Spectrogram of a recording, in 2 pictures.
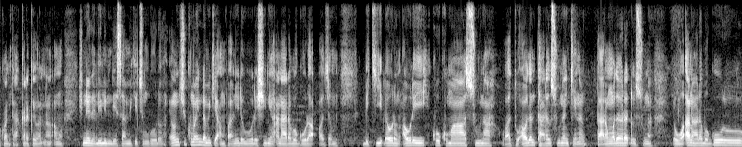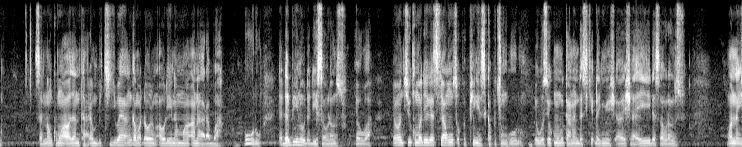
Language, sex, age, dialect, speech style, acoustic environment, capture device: Hausa, male, 25-34, Nigeria - Kano, focused, nature, mobile / Linux / Chrome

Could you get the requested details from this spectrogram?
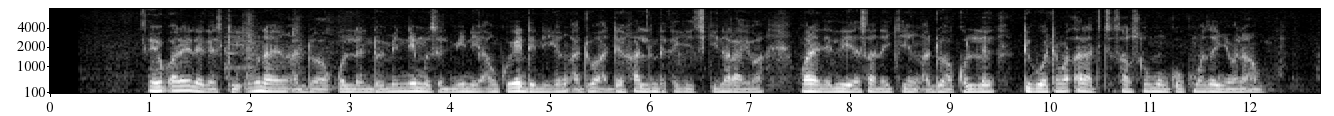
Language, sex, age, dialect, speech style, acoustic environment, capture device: Hausa, male, 18-24, Nigeria - Pidgin-influenced, happy, people talking; silence, mobile / Linux / Chrome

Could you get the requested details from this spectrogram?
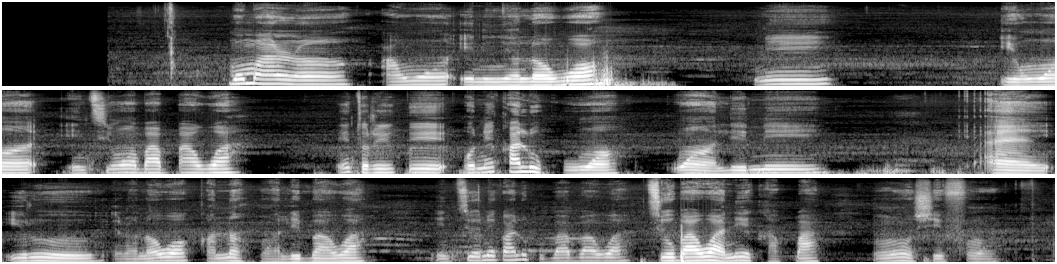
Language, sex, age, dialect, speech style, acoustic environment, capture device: Yoruba, female, 25-34, Nigeria - Ibadan, excited, nature, mobile / Linux / Chrome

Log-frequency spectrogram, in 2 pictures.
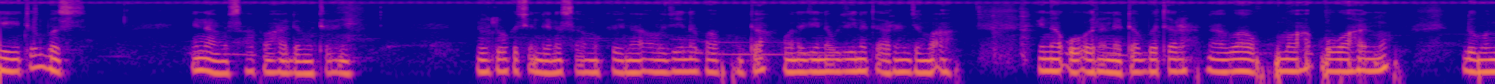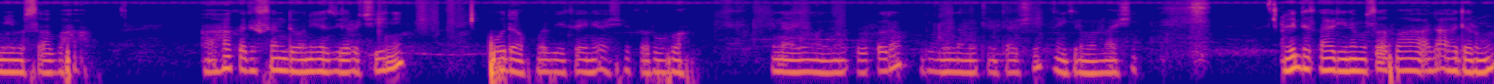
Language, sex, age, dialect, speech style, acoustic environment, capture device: Hausa, male, 35-44, Nigeria - Kano, relaxed, silence, mobile / Linux / Chrome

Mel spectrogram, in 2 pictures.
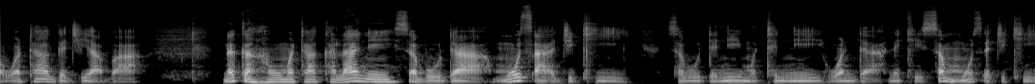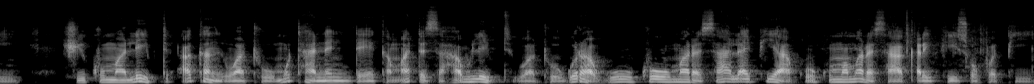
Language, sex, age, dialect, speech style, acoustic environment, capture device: Hausa, male, 35-44, Nigeria - Kano, focused; relaxed, nature, mobile / Linux / Chrome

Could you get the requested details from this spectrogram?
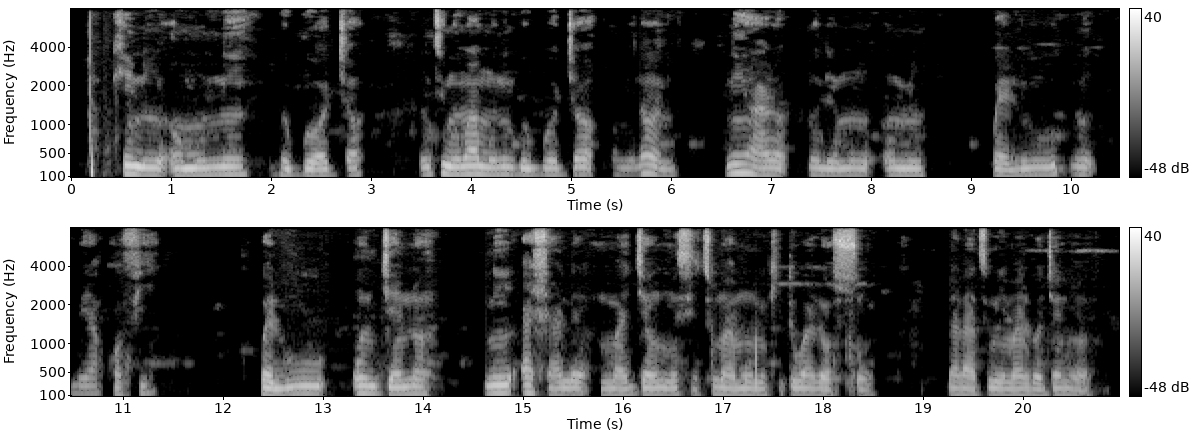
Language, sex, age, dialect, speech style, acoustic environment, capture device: Yoruba, male, 18-24, Nigeria - Nigerian Standard, relaxed, silence, mobile / Android / Chrome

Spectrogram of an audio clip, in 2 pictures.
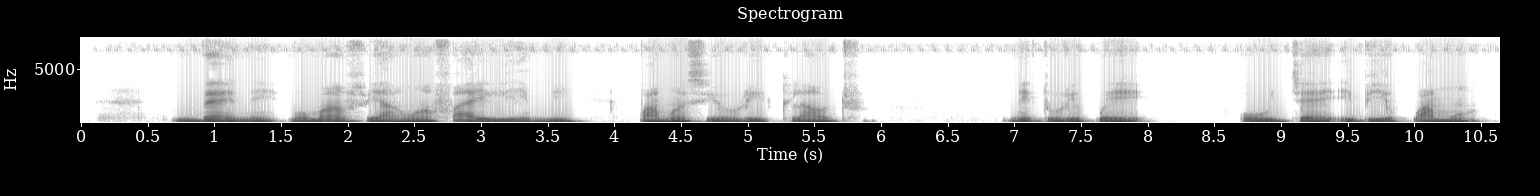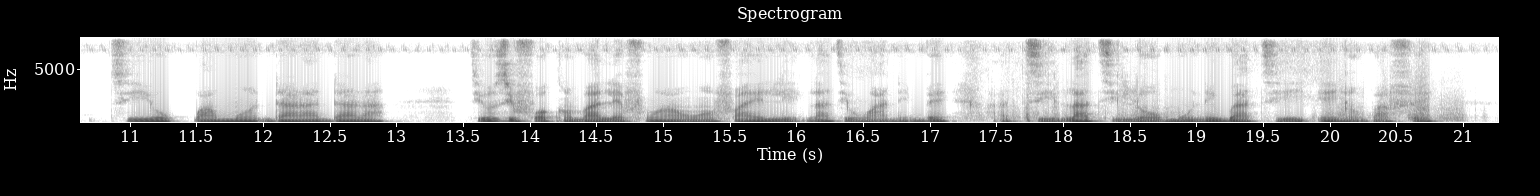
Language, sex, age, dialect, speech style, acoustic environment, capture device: Yoruba, male, 25-34, Nigeria - Ibadan, focused, appliances, mobile / Linux / Chrome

